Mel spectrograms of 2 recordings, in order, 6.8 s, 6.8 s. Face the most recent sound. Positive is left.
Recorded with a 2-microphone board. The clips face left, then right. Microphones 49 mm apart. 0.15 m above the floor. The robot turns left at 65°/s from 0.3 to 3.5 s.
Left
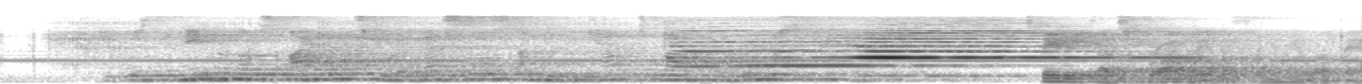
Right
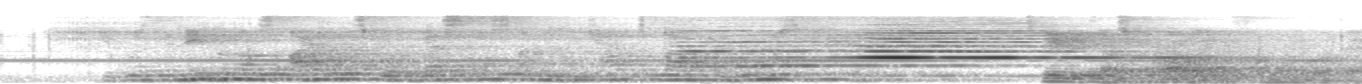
turn(degrees=50)  # may be behind; listen again after turning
